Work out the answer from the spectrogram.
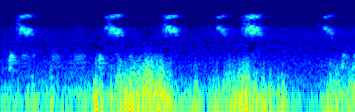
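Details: Sparrows, adults together with begging-age fledglings, gather at a chunk of baguette in a tent guy line. Short, high chirps repeat about twice a second over a loud, low rumble.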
